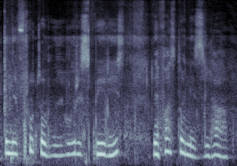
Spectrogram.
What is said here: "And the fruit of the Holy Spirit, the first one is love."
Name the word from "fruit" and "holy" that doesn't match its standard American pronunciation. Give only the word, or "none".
none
